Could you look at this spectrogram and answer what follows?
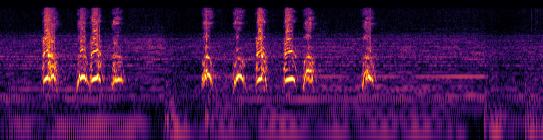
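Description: A pack of dogs kept at a neighbour's property barks in close, loud bursts, two clusters of sharp yips and barks over a steady background hum, with no talk.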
